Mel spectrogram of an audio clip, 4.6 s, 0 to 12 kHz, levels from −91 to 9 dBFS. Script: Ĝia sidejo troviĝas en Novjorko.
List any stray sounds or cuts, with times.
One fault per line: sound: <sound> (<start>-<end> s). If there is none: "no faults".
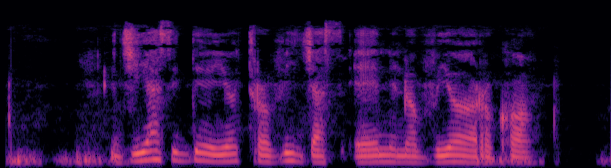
no faults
